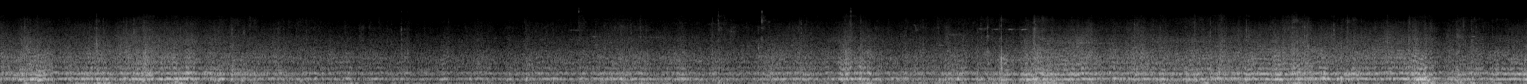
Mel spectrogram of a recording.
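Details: Many honey bees humming around Michigan hives during splitting meant to prevent swarming; a long, unbroken, slightly pulsing drone holding a low pitch with soft overtones, a few faint taps scattered through.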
